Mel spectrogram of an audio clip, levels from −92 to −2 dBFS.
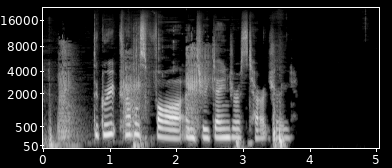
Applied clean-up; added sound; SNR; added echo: classical method Wiener filter.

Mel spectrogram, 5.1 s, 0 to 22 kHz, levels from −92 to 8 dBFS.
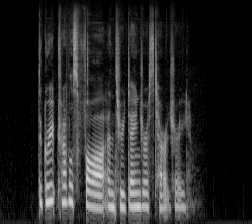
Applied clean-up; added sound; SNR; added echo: none; none; none; none.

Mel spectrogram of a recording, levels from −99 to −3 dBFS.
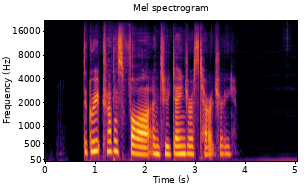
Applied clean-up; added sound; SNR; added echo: neural mask model DeepFilterNet 3.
